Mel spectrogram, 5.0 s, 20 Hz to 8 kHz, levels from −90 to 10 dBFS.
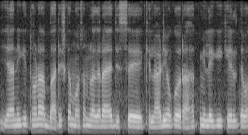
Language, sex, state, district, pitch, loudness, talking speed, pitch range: Hindi, male, Uttarakhand, Tehri Garhwal, 115 Hz, -16 LUFS, 195 wpm, 110-120 Hz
